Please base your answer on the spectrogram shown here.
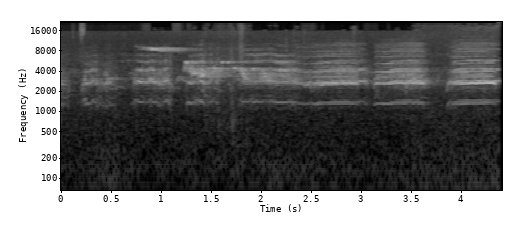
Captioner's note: falcons crying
